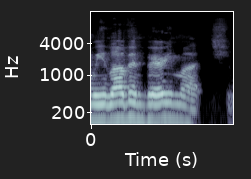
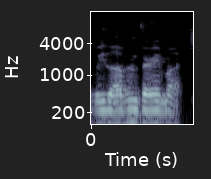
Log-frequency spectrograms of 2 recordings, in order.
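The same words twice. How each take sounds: First: Said in the usual way. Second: Low, soft affectionate echo; hushed and lightly sincere; tender retold quote. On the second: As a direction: repeat it quietly, lower, as imitated fondness. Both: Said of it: "And just the way he said".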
